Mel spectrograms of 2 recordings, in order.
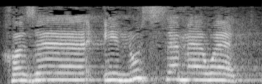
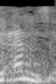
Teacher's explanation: اللام هنا شمسية بتاعت السماوات بتضغم في السين · Shown in: first take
